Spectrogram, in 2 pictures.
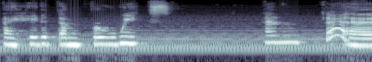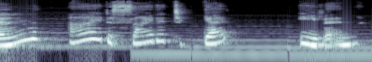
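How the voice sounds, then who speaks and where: A woman's voice: sits high, animated, drawn-out words, a little mellow, heavily acted. A woman playing a bitter, scheming teenage girl in a melodramatic old-time radio suspense play, with music under her. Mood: bitter, resentful. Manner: melodramatic, resentful. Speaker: narrating lead in a radio melodrama.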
